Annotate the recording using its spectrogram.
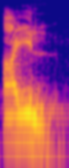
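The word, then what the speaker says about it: I'll: Remember, I विल का contraction है आइल, pronunciation is आइल। Okay, I विल do that.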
